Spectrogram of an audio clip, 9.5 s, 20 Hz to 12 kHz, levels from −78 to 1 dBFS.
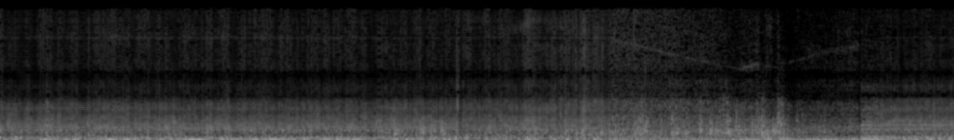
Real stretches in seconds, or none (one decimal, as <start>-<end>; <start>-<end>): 6.1-8.8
